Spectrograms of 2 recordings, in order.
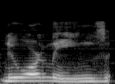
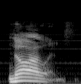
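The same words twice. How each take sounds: First: The name is said in a non-local way. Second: The name is said the way locals say it. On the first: The speaker calls it wrong. "It's not New Orleans" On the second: The speaker calls it right. "You got to say it right. New Orleans is how they say it"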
